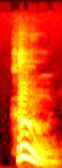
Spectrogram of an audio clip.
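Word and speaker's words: כון: That word steadfast, it's a Hebrew word that is pronounced kun, and it means to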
